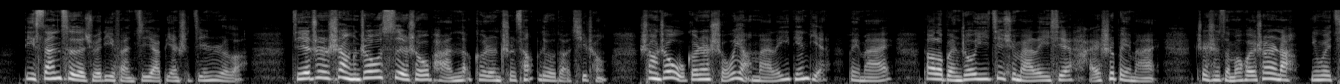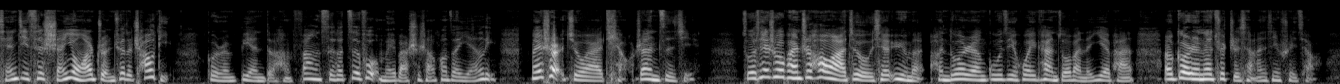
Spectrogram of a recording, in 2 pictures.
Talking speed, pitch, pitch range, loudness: 320 characters per minute, 220 Hz, 185-265 Hz, -18 LUFS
